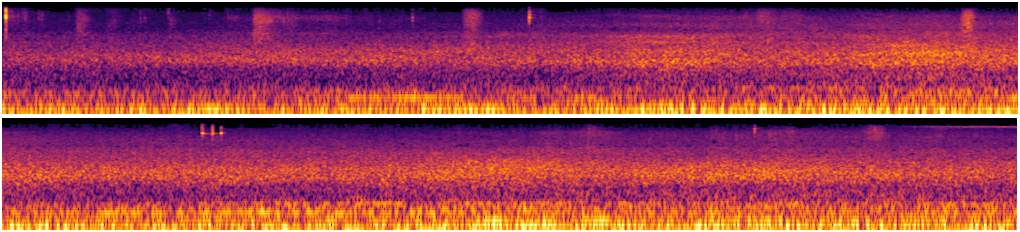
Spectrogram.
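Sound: road traffic passing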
